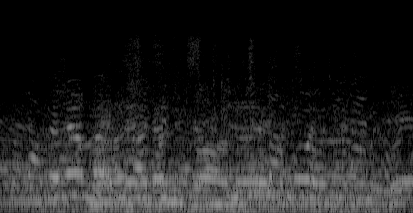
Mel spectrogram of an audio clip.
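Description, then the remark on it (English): A crowd gathered at a municipal office in Soweto to complain about shoddy homes built by the ANC-led council, many people chattering at once, overlapping voices forming a steady, fairly loud hubbub with no single speaker standing out. “A crowd gathers at a municipal office in Soweto to complain about shoddy homes built by the ANC-led council.”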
